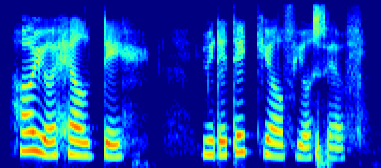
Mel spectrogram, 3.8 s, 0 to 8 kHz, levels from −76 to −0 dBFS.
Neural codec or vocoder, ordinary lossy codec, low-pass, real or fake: none; none; 7.2 kHz; real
